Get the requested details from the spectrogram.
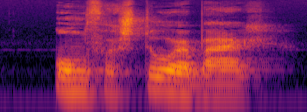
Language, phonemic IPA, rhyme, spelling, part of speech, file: Dutch, /ɔn.vərˈstoːr.baːr/, -oːrbaːr, onverstoorbaar, adjective, Nl-onverstoorbaar.ogg
- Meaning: imperturbable, unflappable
